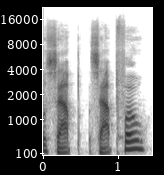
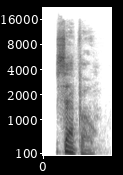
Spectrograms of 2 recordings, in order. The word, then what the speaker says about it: Sappho: The HMS Sappho, or S-A-P-P-H-O, Sappho? How would you say that? – Sappho, I think. – Sappho, okay.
